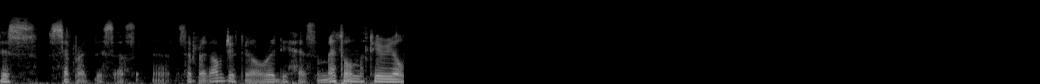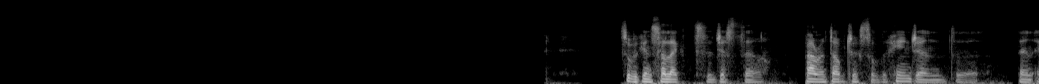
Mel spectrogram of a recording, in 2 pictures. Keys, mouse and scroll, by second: 0.7 p, 2.0 Tab, 2.4 right click, 3.3-4.2 middle drag, 4.5 Tab, 5.2 z, 5.3 Tab, 5.4 Tab, 5.4 z, 6.4 middle click, 6.8 click, 7.4 middle click, 8.8 click, 9.1 a, 9.2 a, 9.3 e, 9.9 click, 10.5 click, 10.8 Tab, 10.9 click, 11.7 Tab, 11.9 click, 12.2 Tab, 12.5 Tab, 13.0 Tab, 13.5 a, 14.1 Tab.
